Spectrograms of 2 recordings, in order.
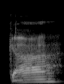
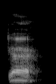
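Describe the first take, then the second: First: The name ends without an r sound. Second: The name ends with a clear r sound. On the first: This is how English people say the name. The speaker calls it wrong. "It's like ga with with English people" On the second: This is how people over here say the name. The speaker calls it right. "but over here it's more to pronounce the or Gar"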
